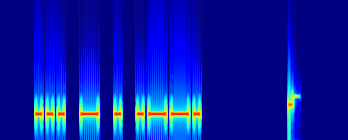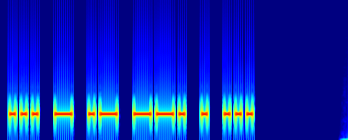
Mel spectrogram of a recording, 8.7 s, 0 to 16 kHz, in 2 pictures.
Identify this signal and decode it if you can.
Morse code, heard as a keyed tone, about 17 wpm, 700 Hz. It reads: STEP STAGES
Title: Sets of 5 Words Encore - New Word Drill - 17wpm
